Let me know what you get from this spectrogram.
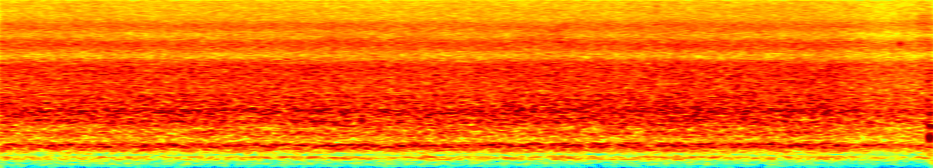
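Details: A honeybee swarm early in swarm season, heard as an unbroken, even buzzing hum of countless bees, level and dense across the whole moment, ending with a faint knock.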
